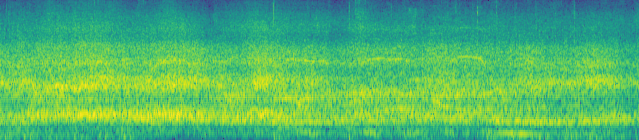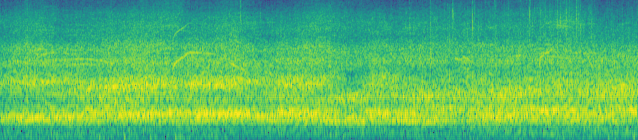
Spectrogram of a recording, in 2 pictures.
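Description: A large stadium crowd chants and roars steadily.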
